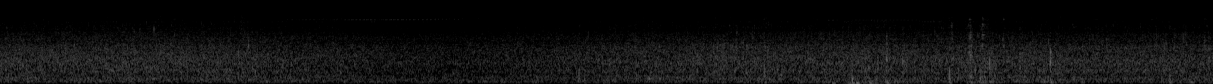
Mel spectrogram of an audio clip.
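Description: Shallow rocky stream rushing steadily, with a few faint knocks about two-thirds of the way in.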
